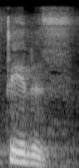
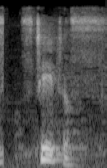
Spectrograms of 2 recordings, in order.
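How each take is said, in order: First: The t is softened to a quick d-like sound. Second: The t is pronounced as a crisp, clear t. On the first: "अगर आप इसे American English में कहेंगे तो आप इसे कहेंगे स्टेरस" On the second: "अगर आप ब्रिटिश इंग्लिश में कहेंगे तो आप इसे पढ़ेंगे स्टेटस"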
